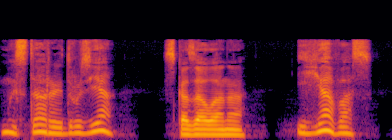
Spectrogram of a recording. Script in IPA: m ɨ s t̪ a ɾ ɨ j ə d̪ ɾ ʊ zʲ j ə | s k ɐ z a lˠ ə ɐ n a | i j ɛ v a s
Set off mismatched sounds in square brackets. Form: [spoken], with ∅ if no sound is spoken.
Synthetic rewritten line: m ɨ s t̪ a ɾ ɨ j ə d̪ ɾ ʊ zʲ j [a] | s k ɐ z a lˠ ə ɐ n a | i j [a] v a s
